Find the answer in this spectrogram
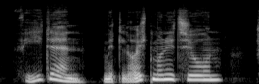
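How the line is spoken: Sarcastic suggestion. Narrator (German): schlug sarkastisch vor

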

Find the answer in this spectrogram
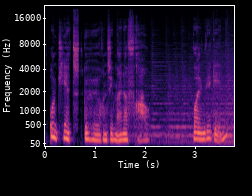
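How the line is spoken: Calm. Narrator (German): sagte Jamie ruhig

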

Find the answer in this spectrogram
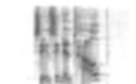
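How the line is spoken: Vehement shout. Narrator (German): rief Monsieur Tuvache heftig

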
